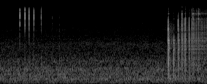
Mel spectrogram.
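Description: Plastic Lego pieces clicking as they are pulled apart and handled: a few quick clicks just after the start, then a rapid run of clicks near the end.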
